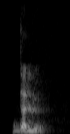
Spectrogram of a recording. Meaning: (adjective) on the prowl, eager for sex, sexually frustrated; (noun) horndog, sexually frustrated man
- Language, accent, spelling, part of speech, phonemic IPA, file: French, France, dalleux, adjective / noun, /da.lø/, LL-Q150 (fra)-dalleux.wav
